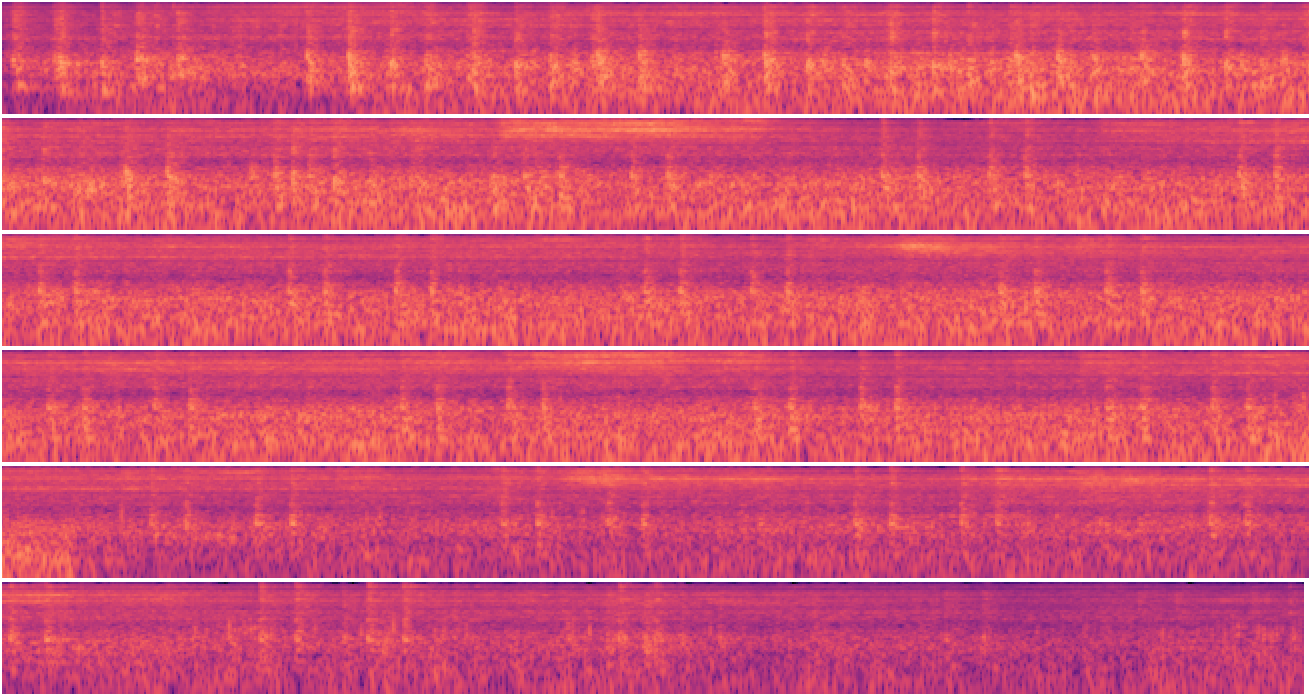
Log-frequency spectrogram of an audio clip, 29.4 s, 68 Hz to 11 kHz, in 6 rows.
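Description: N700-series Shinkansen train running past, a loud steady rumble with wheel clatter on the rails. About two-thirds of the way through the loud running noise drops suddenly, leaving a quieter steady rumble.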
